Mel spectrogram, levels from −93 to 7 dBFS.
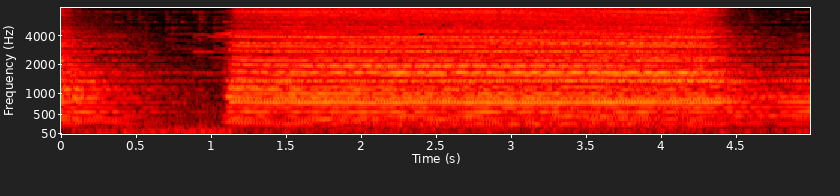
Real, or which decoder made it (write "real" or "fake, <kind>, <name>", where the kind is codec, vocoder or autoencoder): real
